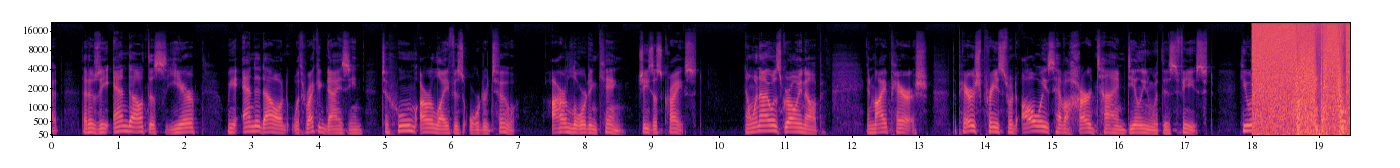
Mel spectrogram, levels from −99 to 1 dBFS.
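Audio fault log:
18.00–19.48 s, samples built from the wrong bytes: the speech gives way to loud, harsh broadband noise running to the end, because each sample is assembled from misordered bytes, letting the fast-flickering low bits dominate.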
